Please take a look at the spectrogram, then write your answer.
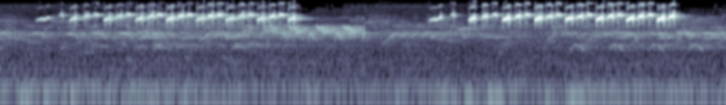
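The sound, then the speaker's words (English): A pair of black-and-white warblers on a hiking trail sing two bouts of thin, high-pitched, squeaky notes repeated in a rapid, even rhythm, each phrase lasting a few seconds with a brief pause between, clear with no talking. “we saw a pair of black and white warblers that were really, really cool to see. I think I even got a short video of them singing.”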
